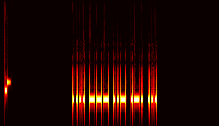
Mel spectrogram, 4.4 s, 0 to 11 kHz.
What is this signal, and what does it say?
Morse code, heard as a keyed tone, about 34 wpm, 700 Hz. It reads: HOURS
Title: ES:S Suffix - Top 100 Words with Base Words 35wpm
